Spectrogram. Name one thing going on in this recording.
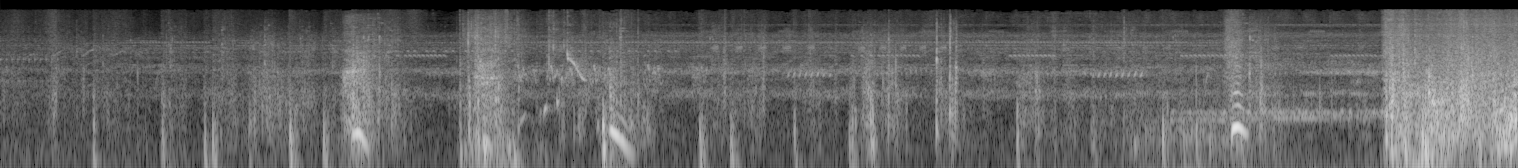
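Footsteps patter quickly over leaves and earth.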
